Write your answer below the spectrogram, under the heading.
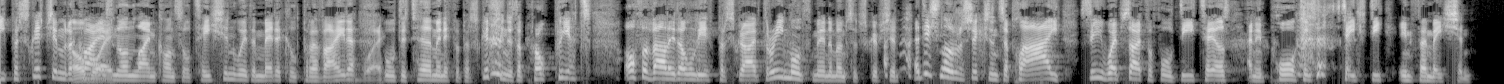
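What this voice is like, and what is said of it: English regional accent impression. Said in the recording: “your fancy English accent ... Which accent would you like me to go for today? Which region? ... I think I'll go Stevie G.”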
